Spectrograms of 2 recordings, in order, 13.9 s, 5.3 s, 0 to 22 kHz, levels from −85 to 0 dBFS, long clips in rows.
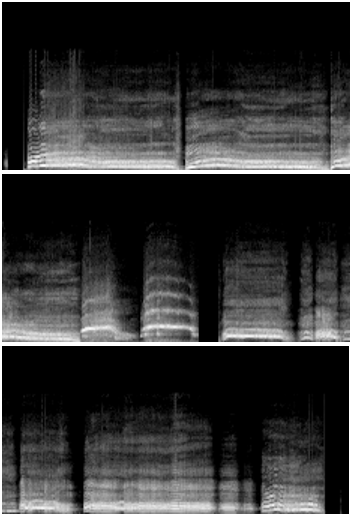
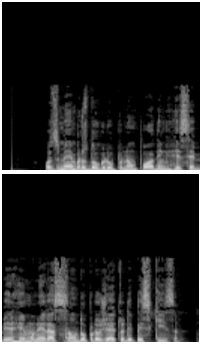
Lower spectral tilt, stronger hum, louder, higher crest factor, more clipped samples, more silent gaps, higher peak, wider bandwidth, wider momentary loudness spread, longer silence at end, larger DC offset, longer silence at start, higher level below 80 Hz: second, -3 dB/octave vs -5 dB/octave; neither; first, -11 LUFS vs -23 LUFS; second, 12 dB vs 18 dB; neither; first, 7.26-7.51 s vs none; first, 0 dBFS vs -6 dBFS; about the same, 11 kHz vs 11.5 kHz; about the same, 9 LU vs 8 LU; about the same, 0.35 s vs 0.3 s; neither; second, 0.35 s vs 0.6 s; first, -48 dBFS vs -54 dBFS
